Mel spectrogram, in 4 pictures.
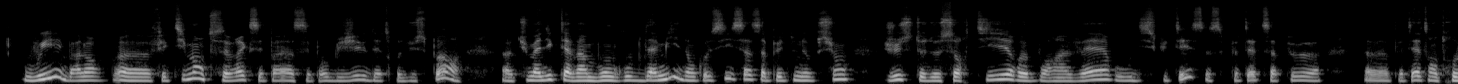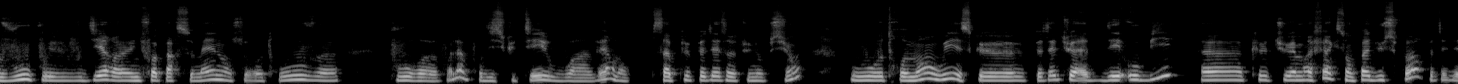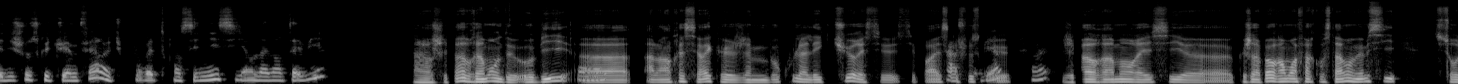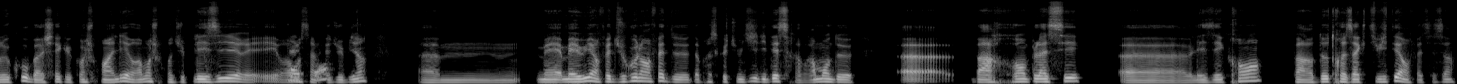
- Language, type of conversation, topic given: French, advice, Comment puis-je réussir à déconnecter des écrans en dehors du travail ?
- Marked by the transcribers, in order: "effectivement" said as "fectivement"; drawn out: "Hem"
